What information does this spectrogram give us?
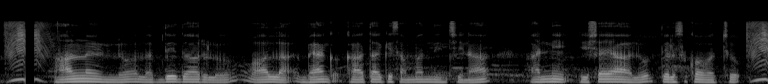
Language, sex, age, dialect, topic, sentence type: Telugu, male, 18-24, Southern, banking, statement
